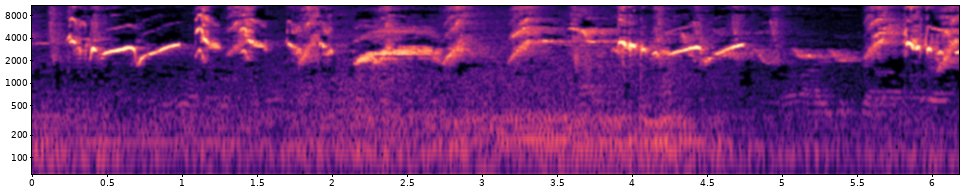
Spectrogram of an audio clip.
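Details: Singing Oriental magpie-robin, a household bird recorded in May, delivering a continuous string of sweet whistles, rising slurs, scratchy notes and sharp chips, with faint low background noise.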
